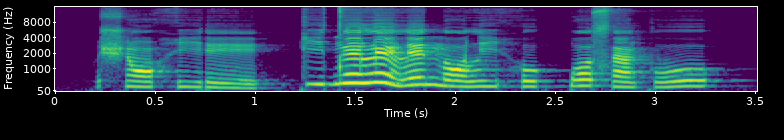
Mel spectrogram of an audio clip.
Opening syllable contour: low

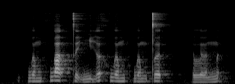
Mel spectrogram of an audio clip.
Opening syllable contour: rising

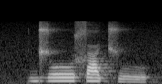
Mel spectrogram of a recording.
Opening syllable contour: high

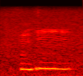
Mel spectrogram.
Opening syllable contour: low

